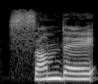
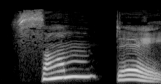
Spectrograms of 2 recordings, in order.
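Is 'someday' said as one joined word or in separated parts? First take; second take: joined; separated. First: It is said as one smooth, joined word. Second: It is said as two separate, emphatic parts.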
